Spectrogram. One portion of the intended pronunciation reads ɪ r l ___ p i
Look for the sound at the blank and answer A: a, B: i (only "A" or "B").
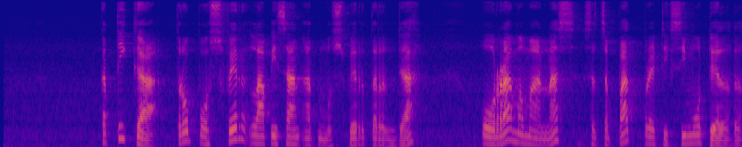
A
